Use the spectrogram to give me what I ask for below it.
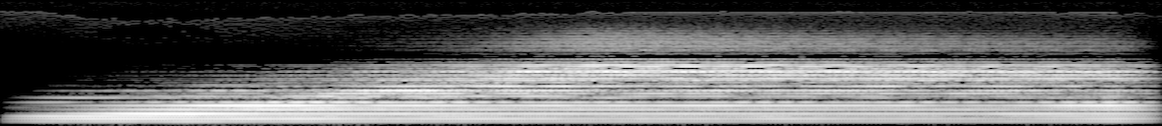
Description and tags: Happy Pad Chord
Just a simple chord of a digital pad being played. It sounds relaxing, happy, calm, etc. etc.
Made with BandLab
atmospheric, calm, chord, digital, happy, melodic, pad, phaser, relaxing, relieving, soft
